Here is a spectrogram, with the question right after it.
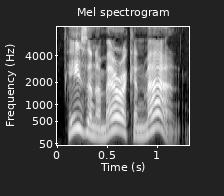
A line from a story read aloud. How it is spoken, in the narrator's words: cried Randolph in his hard little voice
